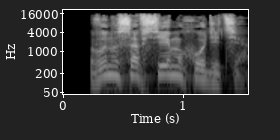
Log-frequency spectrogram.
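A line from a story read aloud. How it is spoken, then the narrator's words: Sighing statement, not questioning. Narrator (Russian): вздохнул я, даже не спрашивая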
